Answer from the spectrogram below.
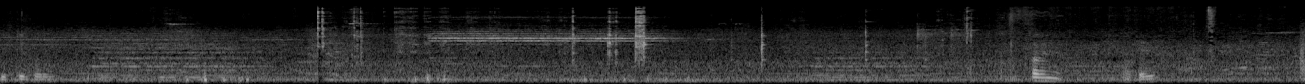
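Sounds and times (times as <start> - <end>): metal clutch plates clinking: 5.6 - 6.7.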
